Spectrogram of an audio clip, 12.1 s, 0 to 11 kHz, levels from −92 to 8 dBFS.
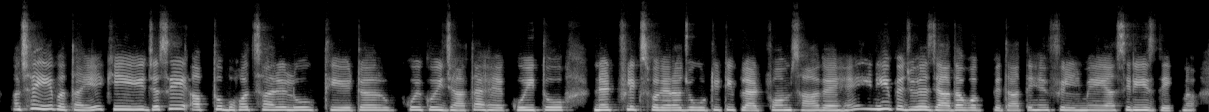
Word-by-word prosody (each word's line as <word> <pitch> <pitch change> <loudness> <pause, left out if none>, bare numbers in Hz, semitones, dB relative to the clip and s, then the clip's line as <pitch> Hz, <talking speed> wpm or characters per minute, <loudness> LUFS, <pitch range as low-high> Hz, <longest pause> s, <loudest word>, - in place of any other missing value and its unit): अच्छा 305 +6 0
ये 345 -2 +4
बताइए 265 -2 0
कि 290 -1 +3
जैसे 320 +5 +1
अब 275 -4 -1
तो 315 - +1
बहुत 270 +1 -1
सारे 260 -2 0
लोग 250 -1 0
थिएटर 240 0 0 0.2
कोई-कोई 260 -1 +1
जाता 225 +3 -2
है, 245 -3 0
कोई 240 -1 +3
तो 250 -1 +1 0.3
नेटफ्लिक्स 255 +2 +1
वग़ैरह 240 -1 +3
जो 245 - 0
ओटीटी 250 +2 -2
प्लेटफॉर्म्स 235 +1 0
आ 220 0 0
गए 220 -1 +1
हैं 235 +5 -3
इन्हीं 330 +1 +5
पे 320 - +2
जो 270 +2 +1
है 285 0 +5
ज़्यादा 240 -1 +3
वक़्त 230 -1 -1
बिताते 220 0 -4
हैं, 245 0 -1
फिल्में 225 -2 -1
या 220 0 -1
सीरीज़ 245 -2 +2
देखना। 220 0 -5
245 Hz, 180 wpm, -22 LUFS, 235-270 Hz, 0.3 s, इन्हीं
